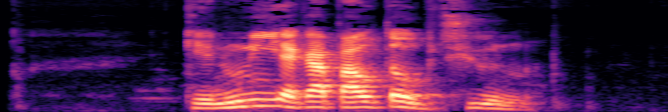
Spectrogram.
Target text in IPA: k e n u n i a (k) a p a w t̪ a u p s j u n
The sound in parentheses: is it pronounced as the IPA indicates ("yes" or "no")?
yes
